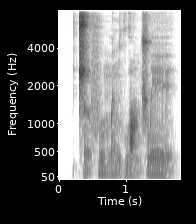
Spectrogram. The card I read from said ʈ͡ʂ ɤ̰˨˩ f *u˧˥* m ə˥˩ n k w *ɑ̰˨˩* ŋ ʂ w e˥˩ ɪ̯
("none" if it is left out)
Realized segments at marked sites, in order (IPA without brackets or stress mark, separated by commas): u˥˧, ɑ̰˨˩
